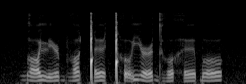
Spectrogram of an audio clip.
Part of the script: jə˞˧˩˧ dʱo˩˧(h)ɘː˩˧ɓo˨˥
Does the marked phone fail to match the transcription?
no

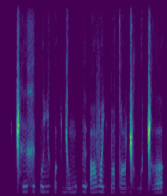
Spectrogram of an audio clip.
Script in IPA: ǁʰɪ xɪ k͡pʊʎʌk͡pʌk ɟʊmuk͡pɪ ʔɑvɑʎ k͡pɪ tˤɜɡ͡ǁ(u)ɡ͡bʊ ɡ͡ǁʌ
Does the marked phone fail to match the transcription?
no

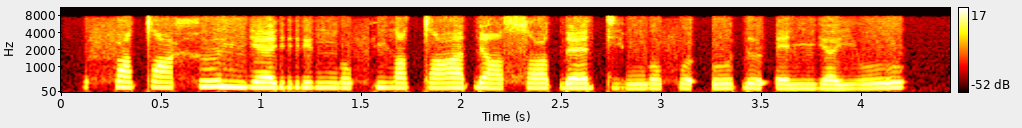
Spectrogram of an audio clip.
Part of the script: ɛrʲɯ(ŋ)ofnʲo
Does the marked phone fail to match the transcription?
no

